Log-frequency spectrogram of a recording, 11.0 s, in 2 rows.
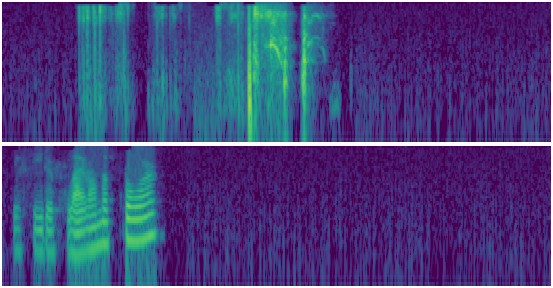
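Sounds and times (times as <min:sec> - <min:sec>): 
person coughing dry coughs: 0:02.4 - 0:03.3
speech: 0:05.8 - 0:07.2.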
